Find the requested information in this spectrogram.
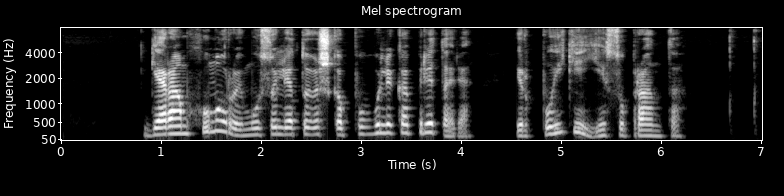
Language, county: Lithuanian, Šiauliai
